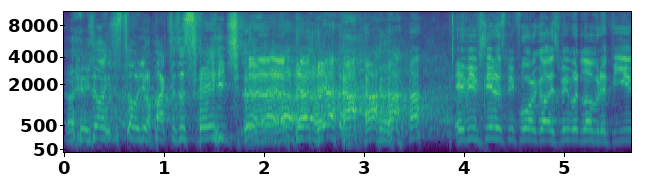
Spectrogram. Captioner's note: laughin; laughter from everyon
